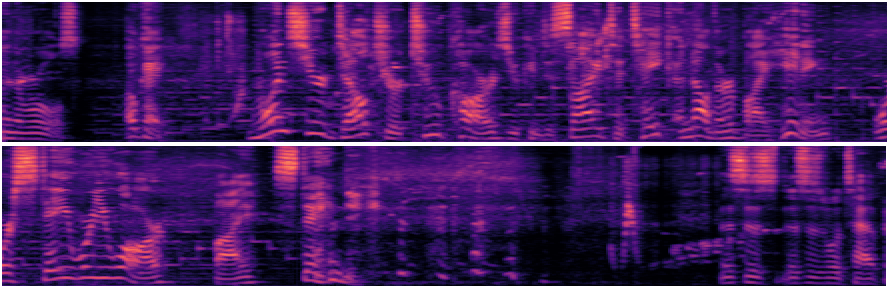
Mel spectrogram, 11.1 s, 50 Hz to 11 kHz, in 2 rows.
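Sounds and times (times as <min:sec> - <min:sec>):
rising chirp-like tone: 0:09.4 - 0:11.0.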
